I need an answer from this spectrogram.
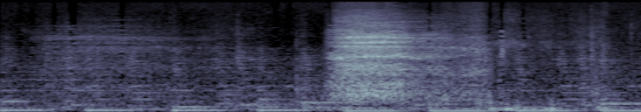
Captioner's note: deep breath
